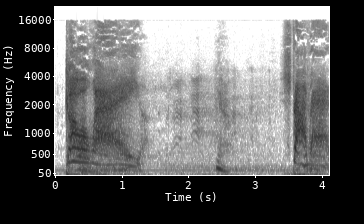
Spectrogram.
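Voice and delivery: slow, hissed whisper pushed like a yell. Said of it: "yell through a whisper".

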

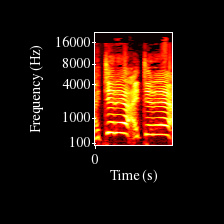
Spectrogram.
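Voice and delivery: high, loud, elated shout. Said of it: "I was shouting down the phone".

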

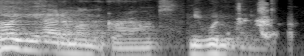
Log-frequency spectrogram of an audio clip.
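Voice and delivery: ordinary delivery

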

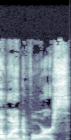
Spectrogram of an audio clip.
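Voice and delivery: heavy, solemn, somber, grave tone. Retelling how he asked for a divorce, imitating a somber tone. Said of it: "somber as a statue".

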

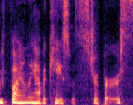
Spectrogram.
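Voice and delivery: put-on excited voice. Retelling Dean's reaction on getting to the car: imitating Dean super excited. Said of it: "Dean was, like, super excited".

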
